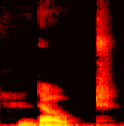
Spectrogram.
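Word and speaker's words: doubt: আবার তাহলে টি এর আগে যদি বি থাকে যেসব শব্দে টি এর আগে বি আছে সেসব শব্দে কিন্তু বি এর উচ্চারণ হবে না। যেমন সকম কিছু শব্দ আমি তোমাদের দেখাচ্ছি। যেমন এখানে আছে দেখো ডেট ডাউট ঠিক আছে এখানে যেমন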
